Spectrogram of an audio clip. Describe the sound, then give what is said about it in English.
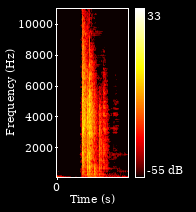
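A brief burst of clattering, with several quick hard knocks tumbling together and fading out within about half a second, like dice rattling across a surface. No one speaks. “Roll that dice.”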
